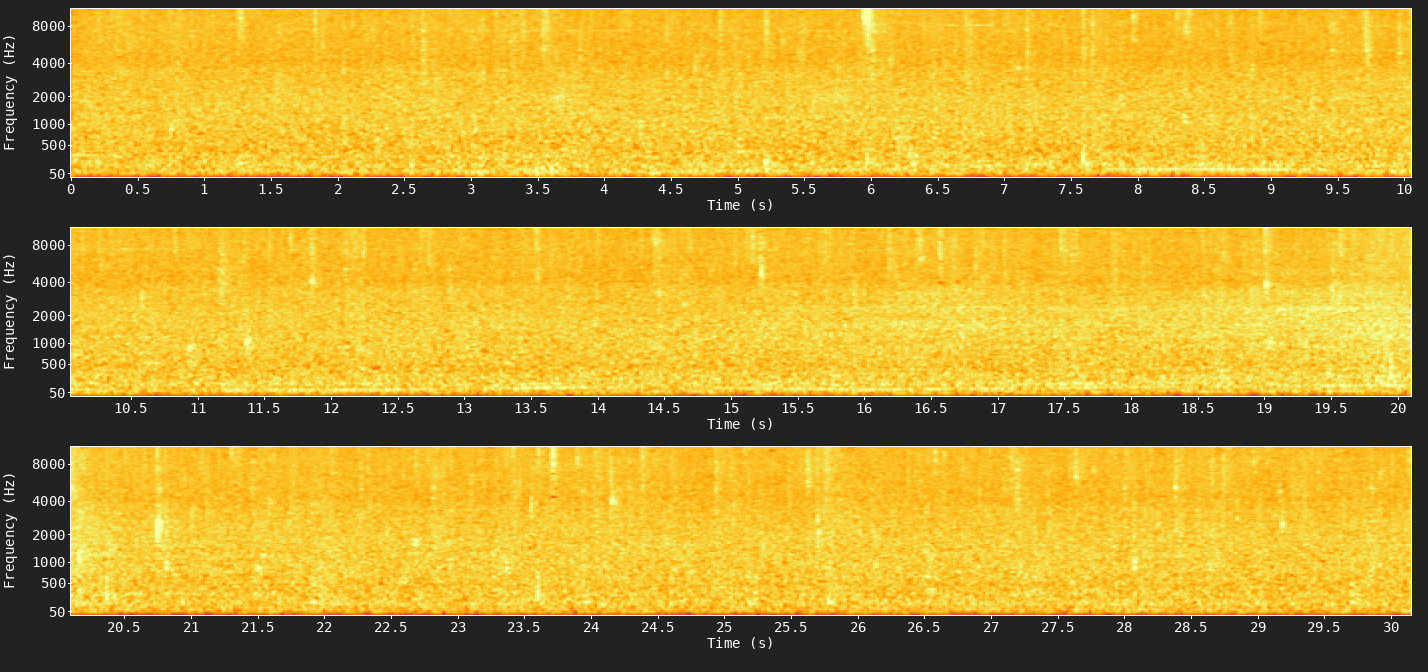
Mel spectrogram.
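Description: Steady rain falling, with scattered ticks of single drops. It swells a little about two-thirds of the way through, then settles again.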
